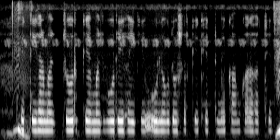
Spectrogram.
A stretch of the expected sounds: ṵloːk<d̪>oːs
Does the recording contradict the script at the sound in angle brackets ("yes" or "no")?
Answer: no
